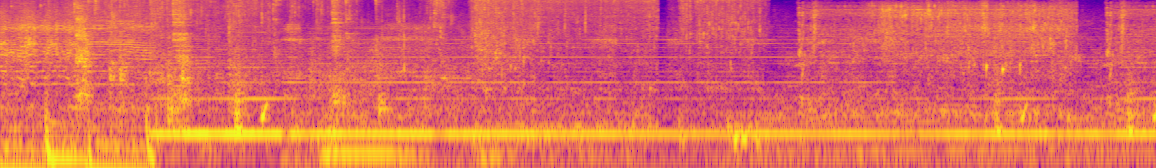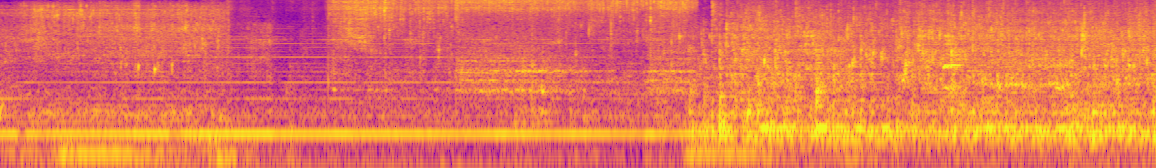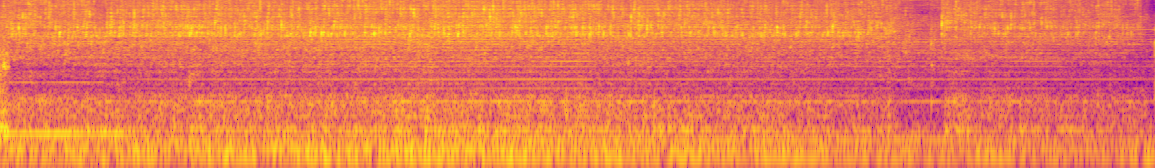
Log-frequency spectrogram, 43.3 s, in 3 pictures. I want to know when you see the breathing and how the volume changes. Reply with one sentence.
You can't hear the breathing here.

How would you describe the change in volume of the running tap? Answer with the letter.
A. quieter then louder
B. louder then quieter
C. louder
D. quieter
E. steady
C.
